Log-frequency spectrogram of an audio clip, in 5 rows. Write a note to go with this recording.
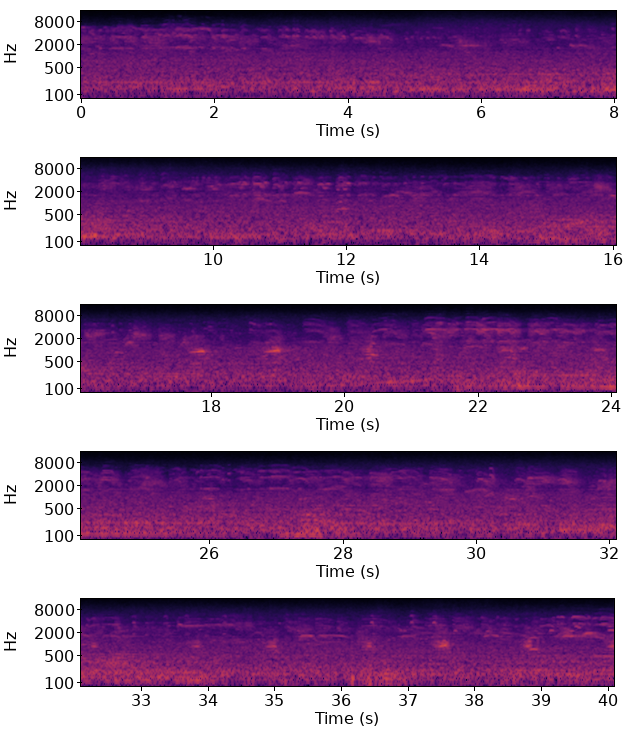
Recording on Roland R44-e + USI Pro in Lea Valley Park, the geese and seagulls were only really audible from this location due to the trees and their distance, the hide provided a clearing and a good listening position.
